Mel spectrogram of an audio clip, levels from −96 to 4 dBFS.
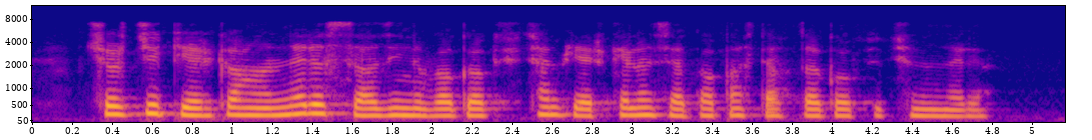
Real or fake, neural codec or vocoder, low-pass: fake; codec, 16 kHz, 2 kbps, FunCodec, trained on Chinese and English, 25 frames a second; 7.2 kHz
